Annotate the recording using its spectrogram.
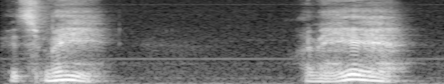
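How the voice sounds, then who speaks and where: A man's voice: fairly high pitch, animated, drawn-out words, fairly bright tone, slightly rough, pitched above the performer's own voice, full character voice. Man acting a breathless, manic physicist. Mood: hushed, awed. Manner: breathless, wailing, feverish. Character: manic, desperate male physicist obsessed with his discovery.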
